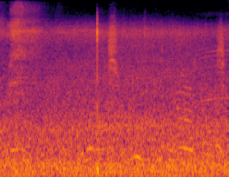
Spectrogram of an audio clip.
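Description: Faint distant shouts of players and onlookers over a steady outdoor rush of wind and background noise, with one short knock about halfway through.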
